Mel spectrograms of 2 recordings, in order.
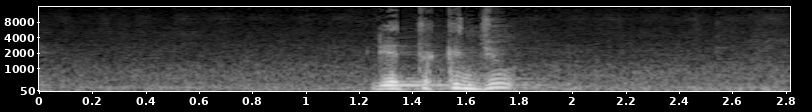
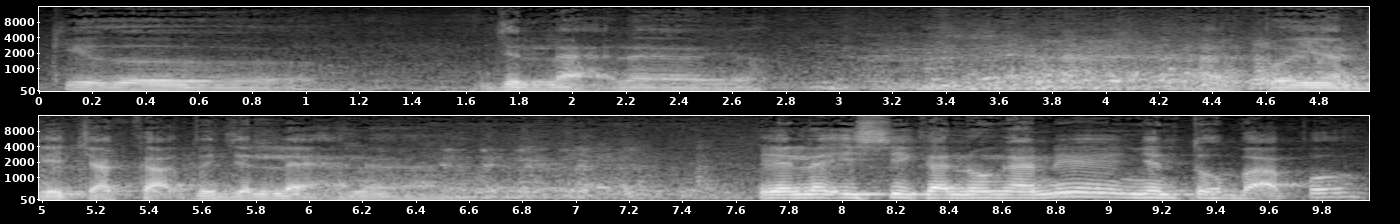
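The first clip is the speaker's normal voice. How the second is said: lightly voiced mumbling husband; 10 semitones lower than usual. Husband mumbles vague answer.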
